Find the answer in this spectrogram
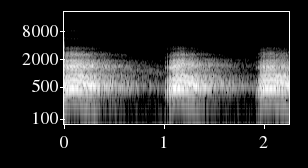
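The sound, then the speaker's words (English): Harsh, drawn-out calls of a giant terror bird from the Cenozoic era, made as a sound effect: three loud screeching bursts, each dropping slightly in pitch, heard alone. “exotic animal sounds. From the giant terror birds of the Cenozoic era”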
